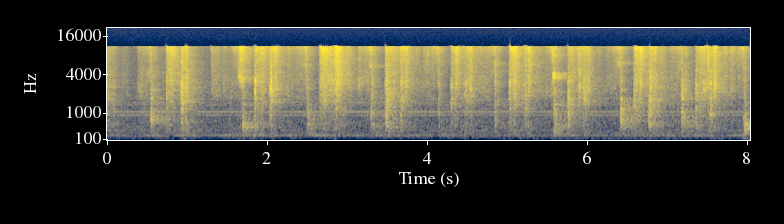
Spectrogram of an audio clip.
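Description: Oracle cards being shuffled by hand: a run of short papery swishes, about two a second.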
